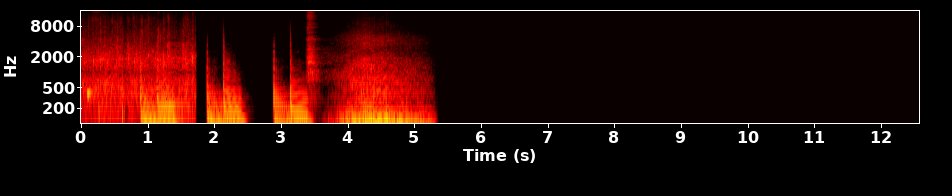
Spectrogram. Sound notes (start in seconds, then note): 0.0 applause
